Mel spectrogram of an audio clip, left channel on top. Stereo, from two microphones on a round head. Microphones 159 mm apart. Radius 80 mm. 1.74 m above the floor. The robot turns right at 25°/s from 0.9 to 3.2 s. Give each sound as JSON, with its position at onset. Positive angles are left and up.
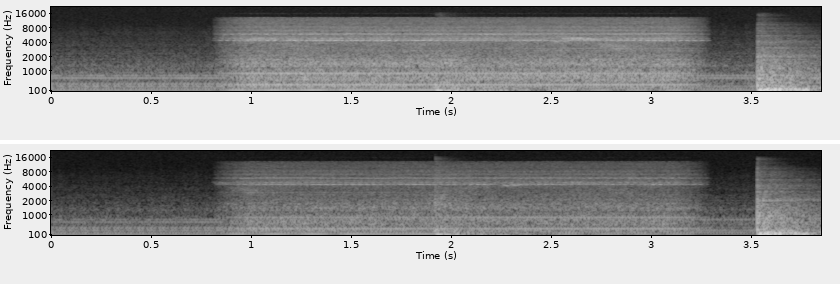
{"t": 1.9, "sound": "a thud", "side_deg": -40, "distance_m": 1.5}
